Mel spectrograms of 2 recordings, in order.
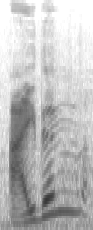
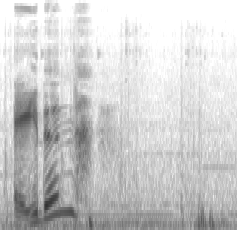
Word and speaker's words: Aiden: cuz it's so stupid she's literally pronouncing it wrong it literally starts with the letter a and she skips the a she calls him Iden I think everyone else calls him Aiden I think cuz she's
